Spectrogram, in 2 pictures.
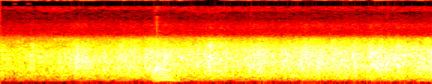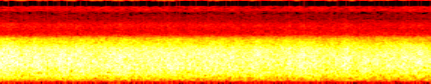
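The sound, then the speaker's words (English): An audience claps steadily for several seconds, a dense, even wash of applause that holds at a constant loudness throughout without pausing or swelling. “And I'll tell you, the people that I know you're clapping for are the ones who did the hard work”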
